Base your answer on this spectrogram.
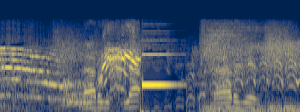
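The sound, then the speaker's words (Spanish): A cat meows several times in high, wavering cries. A bright ringing ding sounds between the meows. “Lárguese, gato. ¿No ve que es?”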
